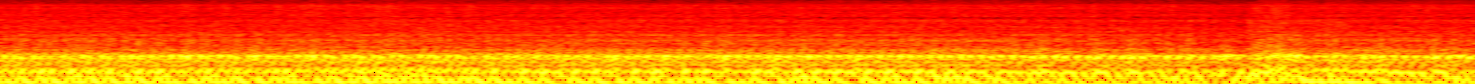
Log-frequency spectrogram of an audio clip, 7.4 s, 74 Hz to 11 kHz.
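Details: 1980 Yamaha XJ650 four-cylinder after fitting new (old) exhaust pipes; smooth, even burble with steady deep exhaust note and no ticks or knocks; much better, healthy running.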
